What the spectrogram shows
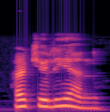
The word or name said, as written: herculean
